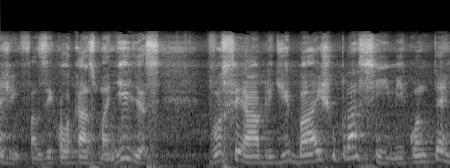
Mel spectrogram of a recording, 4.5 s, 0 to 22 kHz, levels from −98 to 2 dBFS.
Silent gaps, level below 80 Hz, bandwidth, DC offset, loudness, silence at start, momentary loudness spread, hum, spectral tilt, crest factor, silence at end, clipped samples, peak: none; -66 dBFS; 10 kHz; under 0.1%; -19 LUFS; 0 s; 17 LU; none; 2.5 dB/octave; 18 dB; 0 s; under 0.1%; -4 dBFS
